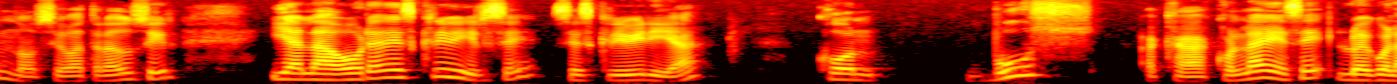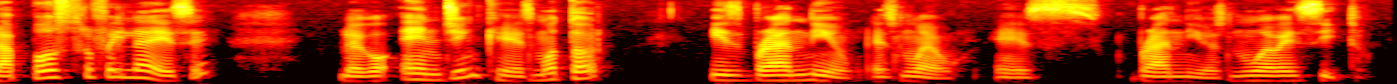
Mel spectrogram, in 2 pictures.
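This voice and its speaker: A man teaches an online English grammar lesson. He explains things patiently and keeps putting questions to his viewers. Each English example sentence comes out slow and carefully modeled. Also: a little high, a bit bright.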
